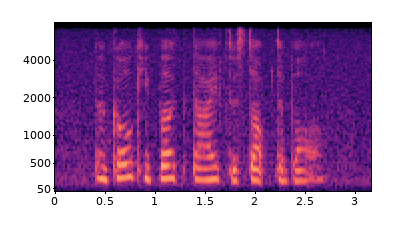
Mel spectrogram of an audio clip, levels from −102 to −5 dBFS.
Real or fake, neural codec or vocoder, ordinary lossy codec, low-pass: fake; vocoder, 22.05 kHz, 80 mel bands, WaveNeXt; none; 7.2 kHz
